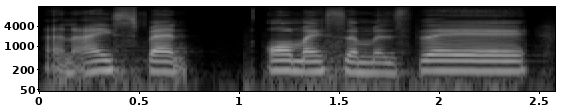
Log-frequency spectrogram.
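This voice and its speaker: Chatty low-voiced woman from Trinidad. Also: little pitch movement, unhurried, smooth. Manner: chatty storyteller, quotes her own past thoughts. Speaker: prosthodontist guest. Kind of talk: casual podcast interview.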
